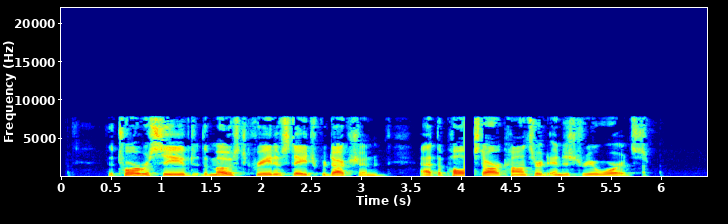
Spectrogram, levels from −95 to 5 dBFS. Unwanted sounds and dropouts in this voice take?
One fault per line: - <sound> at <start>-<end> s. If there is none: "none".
- dropout at 4.0-4.1 s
